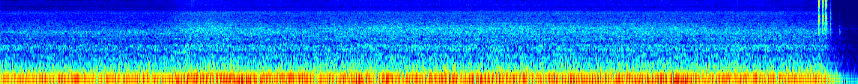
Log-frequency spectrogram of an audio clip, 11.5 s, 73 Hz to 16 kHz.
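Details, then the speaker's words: Toyota Camry 4-cylinder after repair and reassembly: smooth low rumble holding steady about ten seconds, no dips, surging or stalling; normal idle. "so well everything done now so let's start the vehicle so we finished now everything is done um on the inching area so we should be fine right now"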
